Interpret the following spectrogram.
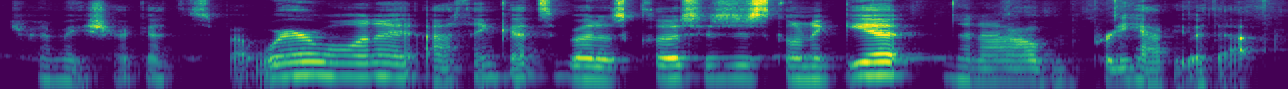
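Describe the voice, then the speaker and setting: A woman's voice: lowish voice, steady tone, a little fast, gravelly, a little mellow. A woman chatting casually as she demonstrates a craft setup, talking in a folksy way and correcting herself as she goes. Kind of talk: casual how-to chat.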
